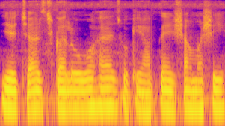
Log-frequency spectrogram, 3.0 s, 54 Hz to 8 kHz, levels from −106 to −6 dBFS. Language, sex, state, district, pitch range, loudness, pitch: Hindi, male, Chhattisgarh, Sukma, 110-115 Hz, -14 LUFS, 110 Hz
